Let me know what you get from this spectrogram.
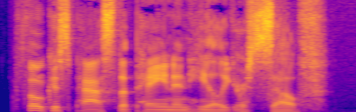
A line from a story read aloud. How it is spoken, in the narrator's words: father growled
